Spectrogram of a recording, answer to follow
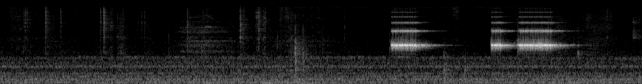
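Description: Meter continuity beeper sounding three times, starting about four seconds in. The first and last beeps are longer, the middle one short. The beeps show that the hair dryer's switch is making contact in its second position.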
